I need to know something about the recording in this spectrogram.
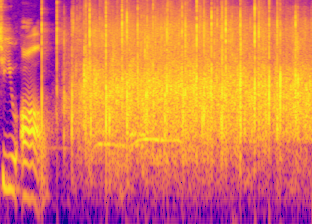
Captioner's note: participants clap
